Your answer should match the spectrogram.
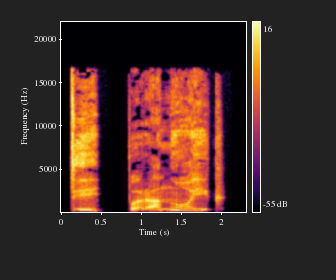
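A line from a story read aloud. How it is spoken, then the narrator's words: Hoarse rasp. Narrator (Russian): Хан прохрипел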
